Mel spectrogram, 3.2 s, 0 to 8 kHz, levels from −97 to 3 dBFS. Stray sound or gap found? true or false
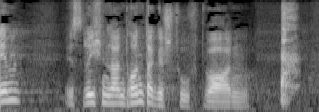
true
